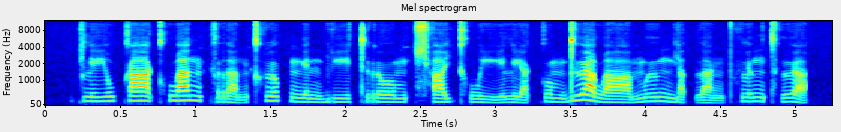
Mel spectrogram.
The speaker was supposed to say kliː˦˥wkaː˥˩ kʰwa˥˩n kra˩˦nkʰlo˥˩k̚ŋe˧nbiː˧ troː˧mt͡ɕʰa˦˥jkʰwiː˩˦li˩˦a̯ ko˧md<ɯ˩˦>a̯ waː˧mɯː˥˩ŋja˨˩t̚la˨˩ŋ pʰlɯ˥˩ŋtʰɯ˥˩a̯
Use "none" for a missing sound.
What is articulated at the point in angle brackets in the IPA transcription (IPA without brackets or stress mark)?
ɯ˥˩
